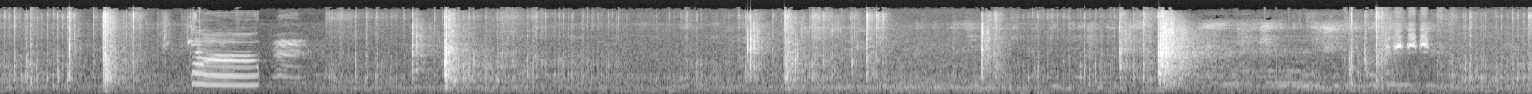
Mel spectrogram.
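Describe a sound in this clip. Skateboard wheels roll over paving stones.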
